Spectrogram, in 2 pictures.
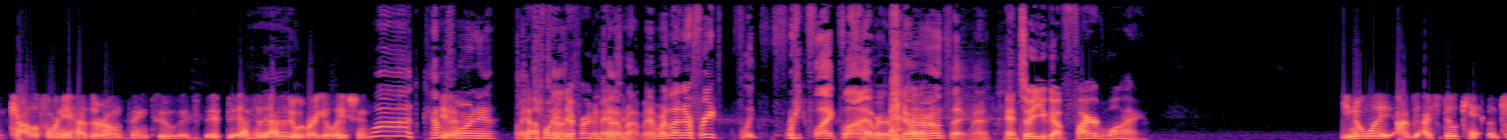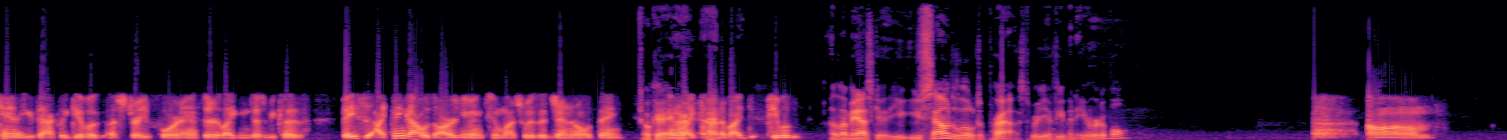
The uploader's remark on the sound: going straight to the phones and speaking to a variety of callers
